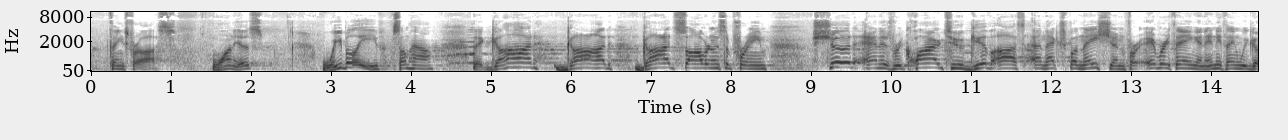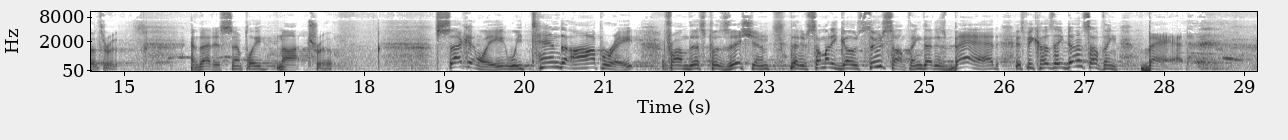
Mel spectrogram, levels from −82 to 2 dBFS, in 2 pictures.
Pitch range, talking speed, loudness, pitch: 175-230 Hz, 125 wpm, -23 LUFS, 195 Hz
